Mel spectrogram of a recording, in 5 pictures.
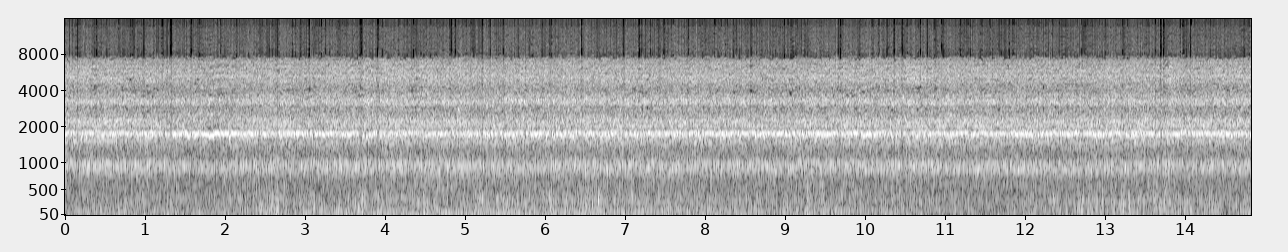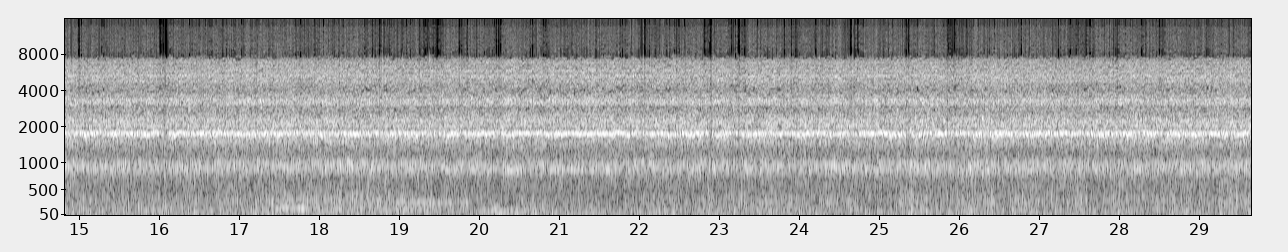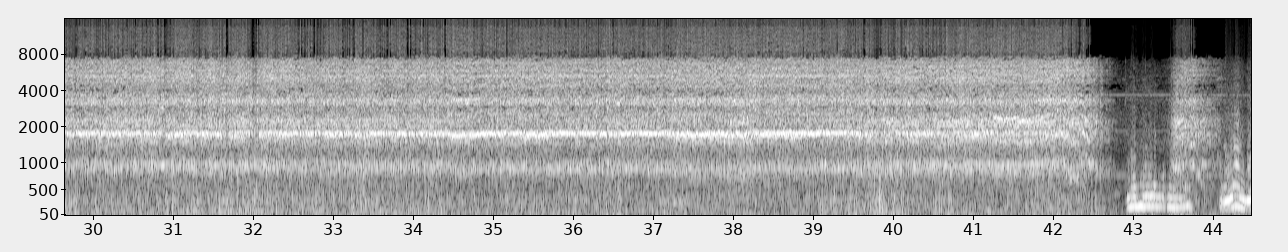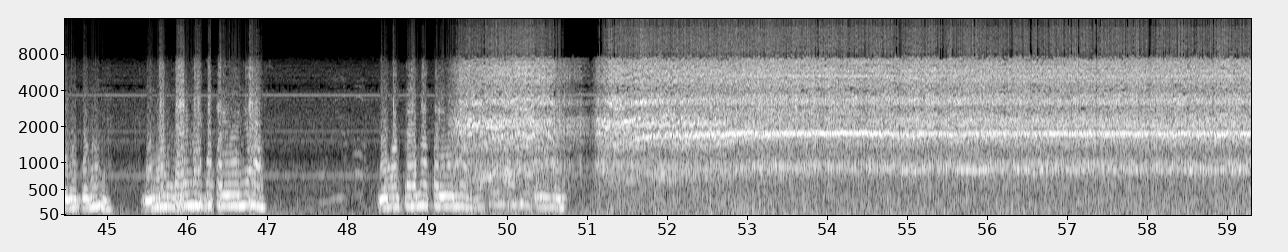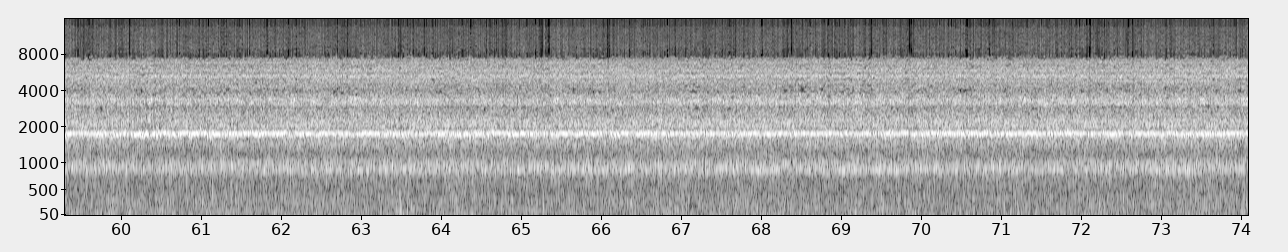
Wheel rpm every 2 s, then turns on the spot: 230, 230, 230, 230, 230, 230, 230, 230, 230, 230, 230, 240, 230, 230, 230, 230, 230, 230, 230, 230, 220, 70, 10, 0, 30, 120, 220, 230, 230, 230, 230, 230, 230, 230, 230, 230, 230.
none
